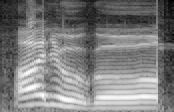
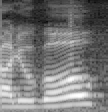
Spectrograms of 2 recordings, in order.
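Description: First: Louder, slow drawn-out call; goal call. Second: Said in the usual way. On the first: Real, not acted. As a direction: stretch it out for the goal. Calling out the goal.

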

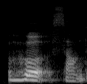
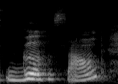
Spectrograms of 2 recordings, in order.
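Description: First: "g sound" with g said as a soft voiced h. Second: "g sound" with a hard stop, as in gates. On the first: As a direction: make g a voiced exhale, like "huh". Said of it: "it's softer than Russian g". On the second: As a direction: hit g as a firm guh. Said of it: "it's a very hard g sound". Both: Shown as a demonstration.

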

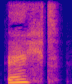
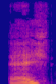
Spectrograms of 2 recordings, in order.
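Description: First: Much higher rising Echt; high surprised echo. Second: Soft doubtful question; quiet doubt. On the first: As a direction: toss back Echt high and lively. Niles echoes brightly. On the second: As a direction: ask it quietly, unsure. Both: Acted.

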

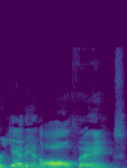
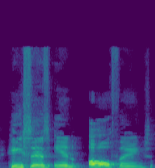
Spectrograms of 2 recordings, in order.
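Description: First: All drawn out slowly; slow, weighty all; stress on all. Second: All drawn out slow and louder; stress on all. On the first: Preacher asking them to underline all, slow. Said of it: "underline that word all". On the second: Preacher driving home the word all, slow. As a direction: hit all slowly and firmly. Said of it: "underline the word all". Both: Shown as a demonstration.

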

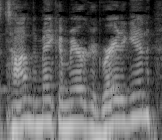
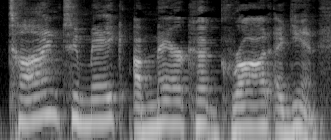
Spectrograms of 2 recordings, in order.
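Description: First: Quick plain read of the slogan with great; quoting Trump. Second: Grodd stressed instead of great; slow reading that leans on Grodd; quoting Grodd. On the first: Contrasting with Trump, a quick mild slogan read. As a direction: rattle off the familiar Trump slogan lightly. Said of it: "How Trump says". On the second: Telling listeners about the show, a slow pointed Grodd. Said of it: "Grodd says". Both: Retold or imitated.

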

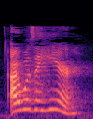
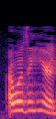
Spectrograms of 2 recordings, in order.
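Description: First: The word "I" pushed forward, falling at the end; stress on I. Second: Weight moves onto "wasn't", falling finish; stress on wasn't. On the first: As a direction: lean on "I" in "I wasn't here". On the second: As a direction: hit "wasn't" in "I wasn't here". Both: Real, not acted.

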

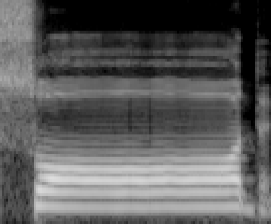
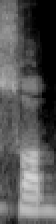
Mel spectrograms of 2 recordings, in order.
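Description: First: সদ louder, heavy s and long held o; correct সদ. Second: Said in the usual way. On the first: Shown as a demonstration. Teacher corrects the short reading, loud sustained heavy সদ. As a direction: stretch the round vowel of সদ on one note. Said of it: "এইভাবে উচ্চারণ করতে হবে". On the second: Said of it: "শুধু সদ বললে হবে না".

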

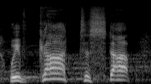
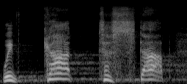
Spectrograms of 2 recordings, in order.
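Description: No difference in how they are said.

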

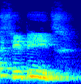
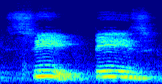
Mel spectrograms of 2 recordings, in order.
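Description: First: Said in the usual way. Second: cities drawn out slowly in two separated parts; cities broken in two for learners; syllable by syllable. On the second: Shown as a demonstration. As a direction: dictate cities very slowly, pausing before the last syllable. Breaks dictated word into syllables.

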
